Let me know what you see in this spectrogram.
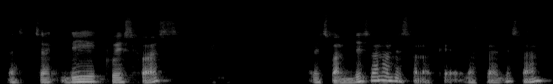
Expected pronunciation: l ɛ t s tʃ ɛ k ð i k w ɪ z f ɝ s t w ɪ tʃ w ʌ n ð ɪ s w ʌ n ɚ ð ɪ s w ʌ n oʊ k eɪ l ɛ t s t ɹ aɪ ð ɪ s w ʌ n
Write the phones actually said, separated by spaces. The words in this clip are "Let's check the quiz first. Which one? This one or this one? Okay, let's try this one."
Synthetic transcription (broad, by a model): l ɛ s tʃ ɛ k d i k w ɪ s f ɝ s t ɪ s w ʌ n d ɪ s w ʌ n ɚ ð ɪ s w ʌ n oʊ k eɪ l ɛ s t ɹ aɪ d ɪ s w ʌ n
